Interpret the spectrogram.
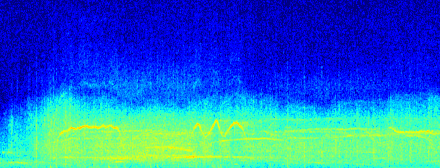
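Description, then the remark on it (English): The girls in a concert audience burst into loud, steady applause that builds within a second and holds, dense and even, with high-pitched shrieks and whistles rising above the clapping. “Would all you girls see how much applause you can make?”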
